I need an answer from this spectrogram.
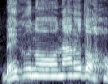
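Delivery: put-on word pronounced the Japanese way, Japanese accent. Imitating how japanese speakers pronounce english, in a japanese accent. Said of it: "일본 사람한테 시키잖아요. 그럼 뭐라고 발음하는지 아세요?".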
